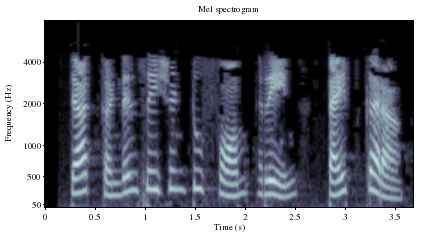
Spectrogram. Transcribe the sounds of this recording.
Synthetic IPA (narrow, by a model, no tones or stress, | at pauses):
t̪jat̪̚kə̃ɳɖẽnseɕənʈufɔɾmɾen | ʈajp̚kəɾa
